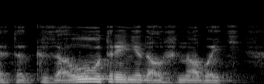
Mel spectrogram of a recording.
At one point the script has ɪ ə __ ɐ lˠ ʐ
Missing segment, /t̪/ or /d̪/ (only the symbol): d̪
